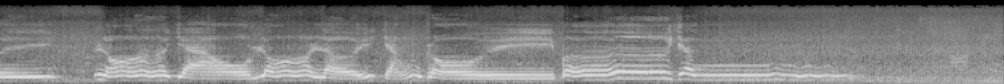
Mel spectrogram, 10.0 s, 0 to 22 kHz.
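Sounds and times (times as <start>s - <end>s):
person chanting: 0.0s - 8.6s
steady background noise: 0.0s - 10.0s.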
